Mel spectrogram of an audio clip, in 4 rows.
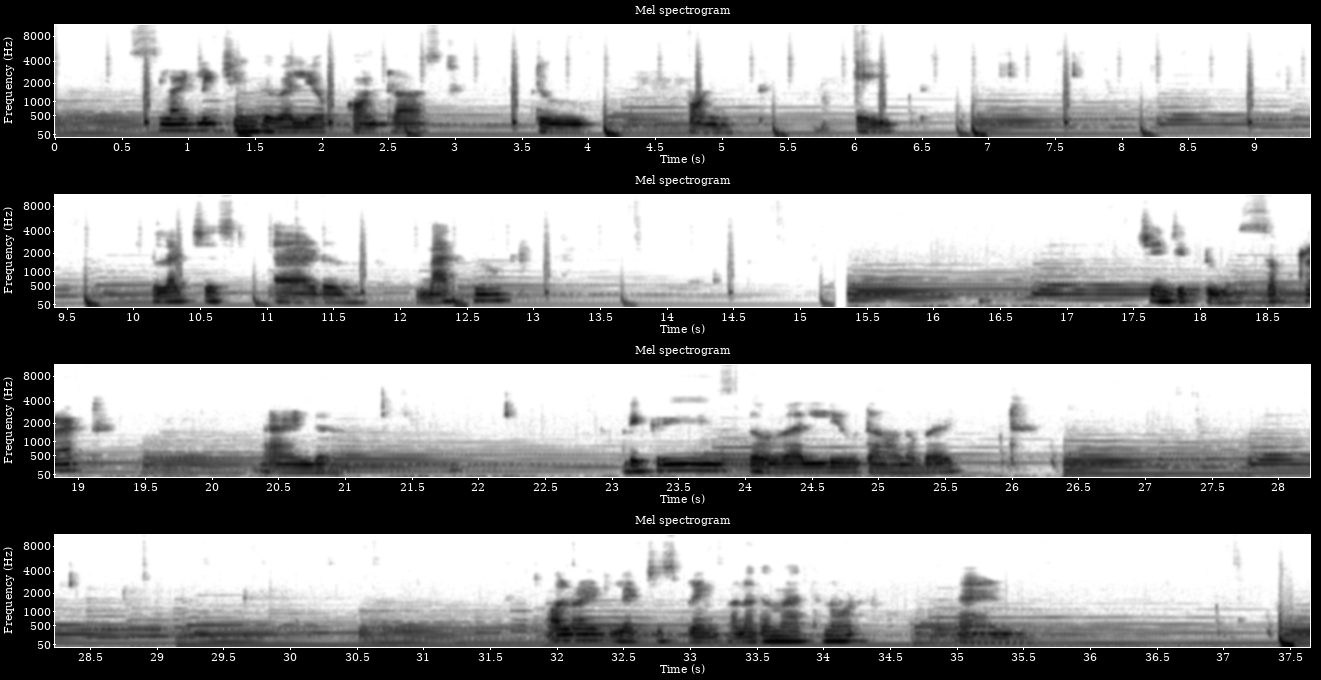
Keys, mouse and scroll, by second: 1.7-7.4 shift+drag, 7.6-8.2 middle drag, 8.2-8.8 scroll down 1, 8.8-11.2 middle drag, 11.2 shift+a, 17.8-20.9 drag, 24.5-27.5 drag, 28.5-29.0 middle drag, 29.0-29.4 scroll down 2, 29.4-31.1 drag, 32.1 scroll down 2, 32.3 middle click, 33.1 shift+a.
